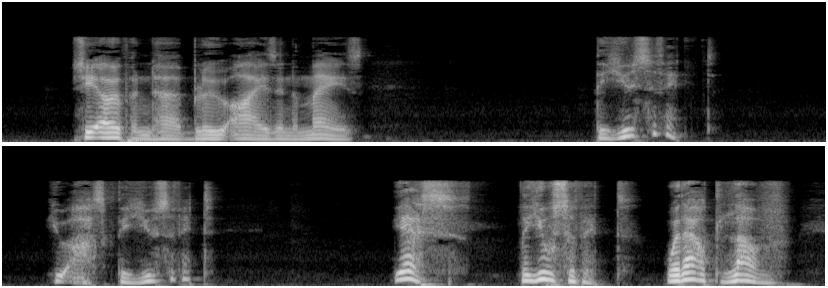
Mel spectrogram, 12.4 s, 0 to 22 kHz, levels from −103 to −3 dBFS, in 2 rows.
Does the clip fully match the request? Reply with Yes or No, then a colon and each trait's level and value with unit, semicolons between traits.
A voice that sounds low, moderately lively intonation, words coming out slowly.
No: low, 130 Hz; wide, 8.6 semitones; slow, 125 wpm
